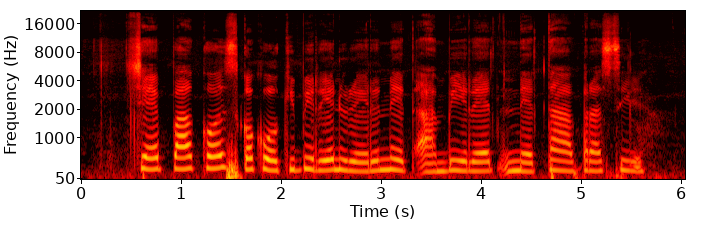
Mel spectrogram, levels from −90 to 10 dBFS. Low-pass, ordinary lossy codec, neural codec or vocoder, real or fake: none; none; none; real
